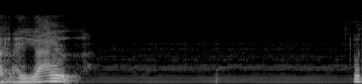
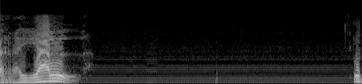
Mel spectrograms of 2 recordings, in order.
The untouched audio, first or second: second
